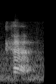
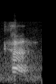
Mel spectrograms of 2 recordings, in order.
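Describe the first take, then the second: No difference in how they are said.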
